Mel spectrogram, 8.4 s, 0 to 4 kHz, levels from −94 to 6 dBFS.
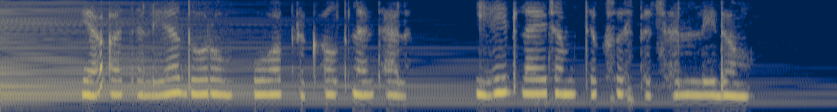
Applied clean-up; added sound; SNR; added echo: none; Keyboard (musical); 15 dB; none.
